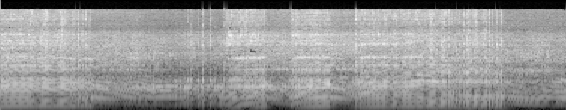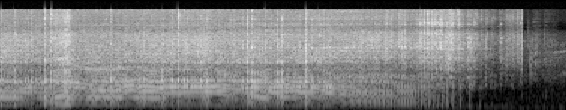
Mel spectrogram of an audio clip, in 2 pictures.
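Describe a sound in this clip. A chainsaw engine roars loudly, its pitch rising and falling as it cuts through a log.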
